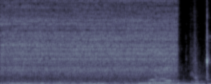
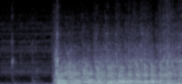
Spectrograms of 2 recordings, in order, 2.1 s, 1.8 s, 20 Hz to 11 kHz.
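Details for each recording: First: Old Ford F-Super Duty 7.3 IDI diesel, with starting fluid sprayed into the intake; steady cranking chug three to four beats a second that never catches, suspected lost fuel prime or air bubble: crank no start, fuel starvation. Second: Ford F-Super Duty 7.3 IDI diesel, started after glow plug cycle: quiet, then catches at once and settles into steady, even clatter; quick start, runs cleanly.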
